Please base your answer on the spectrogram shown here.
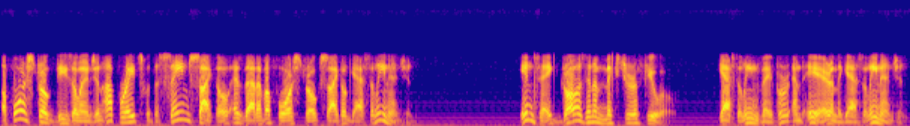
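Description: A man reading scripted educational film narration in a measured, instructional way with careful enunciation, on an old film soundtrack. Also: mid-range voice, big pitch swings, husky, phone-quality sound. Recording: band-limited vintage 16mm film soundtrack.

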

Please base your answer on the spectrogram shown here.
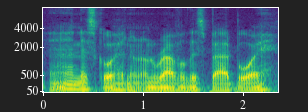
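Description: Man, very deep voice, relaxed upbeat tech reviewer, faint background hum. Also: fairly quick, gravelly. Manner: relaxed, upbeat presenter addressing viewers as guys. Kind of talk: casual unboxing voice-over.

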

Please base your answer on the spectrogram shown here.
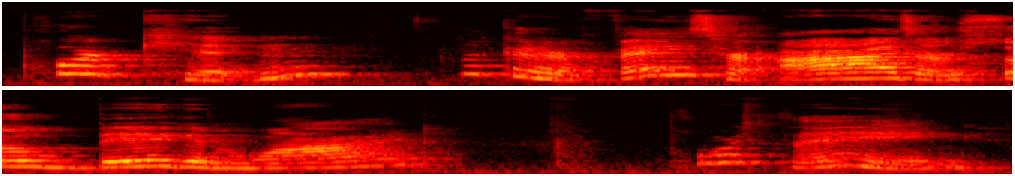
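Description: Expressive storytime woman with lively, swooping pitch. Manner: expressive, simple child-directed delivery with drawn-out key words. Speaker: children's librarian, storytime host. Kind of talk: storytime presentation and picture-book read-aloud for young children. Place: living room at home, indoors. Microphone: camera a few feet away. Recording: roomy sound from camera mic.

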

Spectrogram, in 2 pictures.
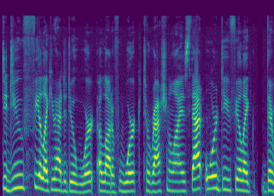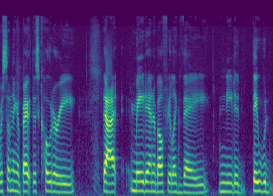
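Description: A woman's voice: on the low side, fairly even intonation, moderate pace, smooth, no room sound. A woman in her thirties hosting a casual interview in a studio, asking questions conversationally. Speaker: host, interviewer. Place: indoor studio set, seated.

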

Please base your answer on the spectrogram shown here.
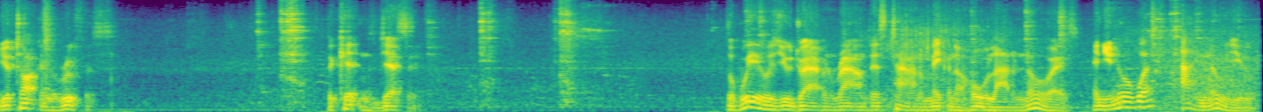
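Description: An actor playing a cocky, menacing seventies street crime boss in a video game cutscene, talking in swaggering jive slang. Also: male voice, rumbling low, animated, normal speed, noisy background.

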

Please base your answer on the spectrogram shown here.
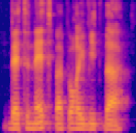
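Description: Young guy, teaching stock filters on screen share, steady mid voice, lots of "ok?". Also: medium pitch, normal speed. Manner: explanatory, frequent "ok?" checks and fillers. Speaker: investing channel host. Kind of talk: screen-share finance tutorial.

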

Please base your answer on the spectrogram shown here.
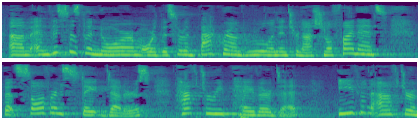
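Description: A woman in her thirties from Indonesia giving an informal academic talk as a law professor, conversational and often checking in with "right?". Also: a little high. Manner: conversational, frequently tags points with "right?". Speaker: law professor, author presenting her book. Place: large wood-panelled courtroom-style hall. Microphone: podium microphone. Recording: reverberant wood-panelled hall, some noise.

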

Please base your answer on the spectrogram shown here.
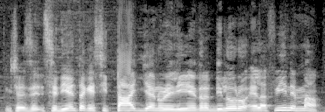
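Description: A man's voice: on the high side, steady tone, fast talker, a bit bright, faint music behind. A man in his thirties chatting casually on a live game stream, rambling and swearing freely, close to a desk microphone. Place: small room at home. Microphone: close desk microphone on an arm.

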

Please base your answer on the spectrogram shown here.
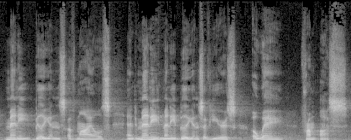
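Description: A middle-aged man, a priest, preaching a sermon from a pulpit microphone with expressive gestures. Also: mid-range voice, slight background noise. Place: large stone church, at the pulpit. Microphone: pulpit microphone on a stand. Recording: long church reverb.

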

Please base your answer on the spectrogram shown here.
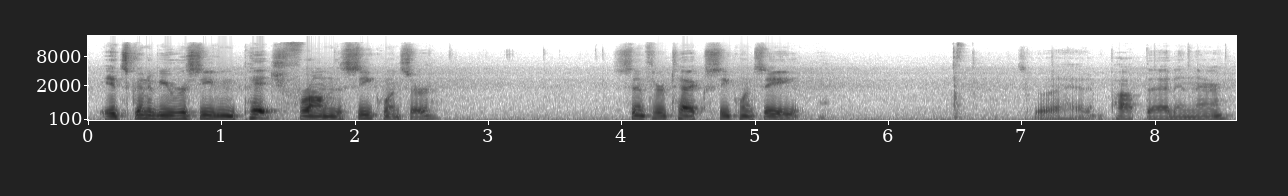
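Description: A man's voice: mid-range voice, mellow. A man presenting a casual hands-on demonstration of audio gear, explaining each step as he does it. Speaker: presenter demonstrating a synthesizer module. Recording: noticeable background noise.

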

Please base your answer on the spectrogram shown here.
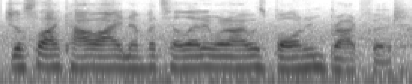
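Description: A man's voice: medium pitch, fairly even intonation, lo-fi sound, a little hiss or hum. A man with a West Yorkshire accent, joking and swearing with his squad during a war game. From West Yorkshire, England. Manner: dry, swears often, quick to laugh. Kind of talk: casual gaming banter.

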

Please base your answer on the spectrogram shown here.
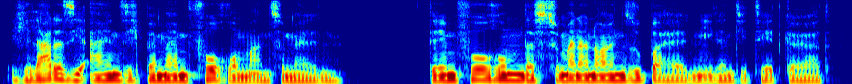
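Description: A man's voice: mid-range voice, fairly even intonation, fairly quick, a little mellow, dry recording, clean studio sound, lightly acted. An actor playing a grandiose, self-mocking teenage nerd loner, narrating his own story dramatically in a radio play. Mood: scheming, boastful. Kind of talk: first-person radio play monologue.

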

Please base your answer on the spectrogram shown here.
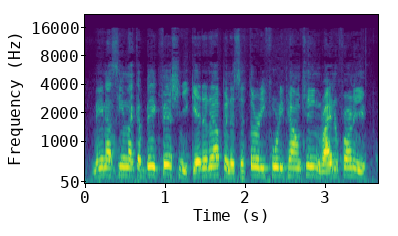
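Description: Man, 40s, high-pitched, upbeat outdoor fishing vlogger on a boat. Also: rapid-fire, warm tone, a little hiss or hum. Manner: upbeat, narrates while fighting fish, exclamations. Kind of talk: excited fishing narration. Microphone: action camera, sometimes selfie at arm's length.

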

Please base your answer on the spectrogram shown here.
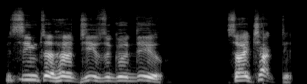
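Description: A man reading an audiobook as a chatty, breezy young English gentleman, full of jaunty old-fashioned upper-class slang. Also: high-pitched, normal speed, dry recording, studio quality. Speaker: narrator. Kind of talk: scripted first-person audiobook narration.

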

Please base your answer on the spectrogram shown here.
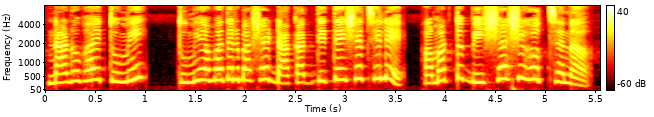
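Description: A woman plays a young grandchild in a cartoon tale. The voice is high, excitable and earnest, with polite phrasing. It is recorded dry, without room sound. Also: moderate pace, dry recording. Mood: upset. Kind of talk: cartoon moral story dialogue.

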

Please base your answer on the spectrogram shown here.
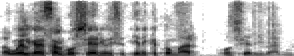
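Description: A man's voice: mid-range voice, a little fast, creaky. A middle-aged Mexican-American man speaking Spanish with English mixed in, telling long stories as a union organizer, with many restarts, on a lapel mic in a small office. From United States. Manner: mixes English into Spanish, many restarts, animated hand gestures. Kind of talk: storytelling interview.

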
